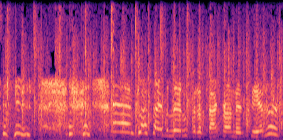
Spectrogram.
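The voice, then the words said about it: Fake Irish accent. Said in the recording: “Is this your fake accent? It's terrible. ... I actually am part Irish”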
